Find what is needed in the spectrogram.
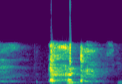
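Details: A short burst of two or three harsh coughs in a small room during lock picking; cough.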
